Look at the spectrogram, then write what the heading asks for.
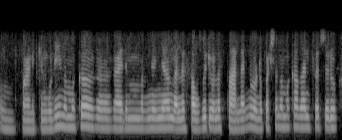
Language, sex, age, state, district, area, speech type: Malayalam, female, 45-60, Kerala, Idukki, rural, conversation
